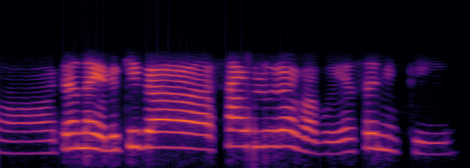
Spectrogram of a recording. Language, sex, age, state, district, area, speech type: Assamese, female, 60+, Assam, Darrang, rural, conversation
